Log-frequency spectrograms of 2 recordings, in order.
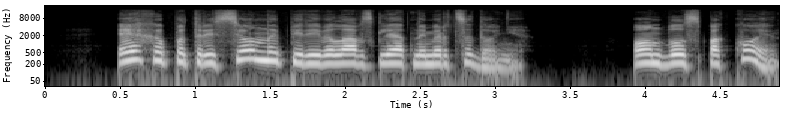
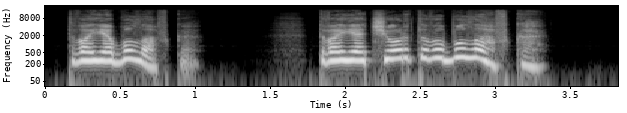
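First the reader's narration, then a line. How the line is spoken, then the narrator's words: Breathy echo. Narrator (Russian): выдохнуло эхо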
